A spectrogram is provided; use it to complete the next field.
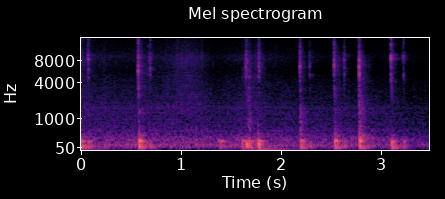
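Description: Typing the words 'mine rescue' on a computer keyboard: about a dozen crisp key clicks in an uneven rhythm, fairly quiet, with no voices.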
